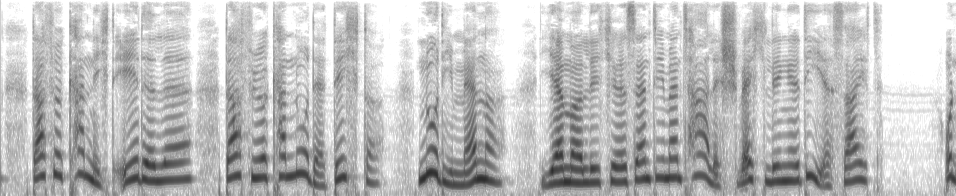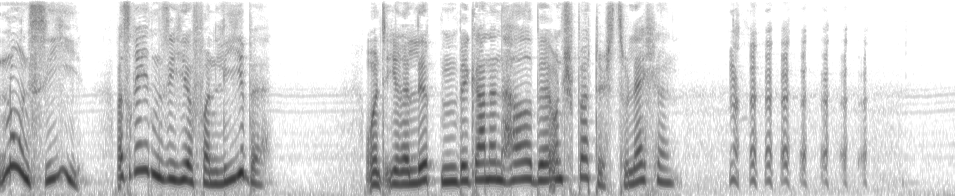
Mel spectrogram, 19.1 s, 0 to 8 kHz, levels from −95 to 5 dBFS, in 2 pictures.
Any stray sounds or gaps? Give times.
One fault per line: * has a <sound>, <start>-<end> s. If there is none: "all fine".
* has a laugh, 16.8-18.4 s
